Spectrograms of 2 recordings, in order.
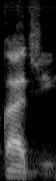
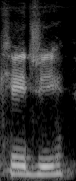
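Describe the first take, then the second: First: The name is said as one word. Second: The name is said as two letters. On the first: "the way we pronounce it in, in Arabic Chaldean is uh" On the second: "the English, I, I I say K G"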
